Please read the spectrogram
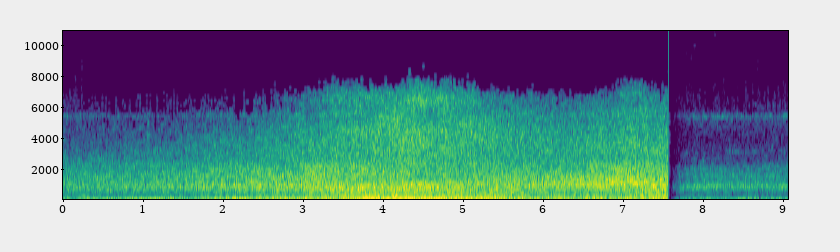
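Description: A car passing by, its road noise swelling to a peak about four seconds in and then easing off, cut off suddenly near the end, after which only faint outdoor background remains.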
